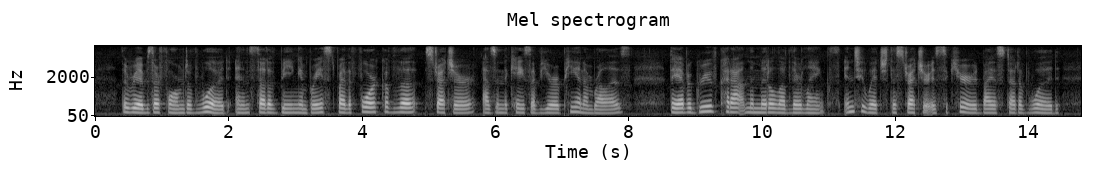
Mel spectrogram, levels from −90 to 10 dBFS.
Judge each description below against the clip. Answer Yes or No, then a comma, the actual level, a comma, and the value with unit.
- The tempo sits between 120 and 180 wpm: No, average, 190 wpm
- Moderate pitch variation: No, narrow, 1.9 semitones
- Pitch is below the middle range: No, medium, 175 Hz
